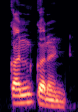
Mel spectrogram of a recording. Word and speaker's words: concurrent: तो कहा जा रहा है कि right bisectors of the sides of a triangle are कनकरेंट।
